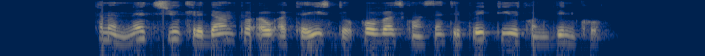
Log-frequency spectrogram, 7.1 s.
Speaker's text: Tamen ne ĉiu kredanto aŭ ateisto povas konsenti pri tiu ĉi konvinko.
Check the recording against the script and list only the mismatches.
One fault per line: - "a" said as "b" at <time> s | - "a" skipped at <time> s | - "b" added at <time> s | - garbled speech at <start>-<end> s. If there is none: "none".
- "ĉi" skipped at 5.2 s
